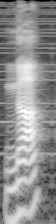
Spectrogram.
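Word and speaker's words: が: Nga, it's actually written as ga, but you probably have to pronounce it as nga, a bit more like down in your throat.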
